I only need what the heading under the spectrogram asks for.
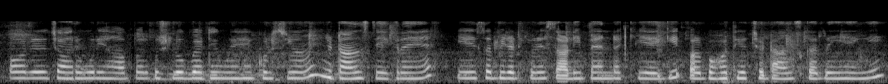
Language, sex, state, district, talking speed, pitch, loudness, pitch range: Hindi, female, Bihar, Jamui, 215 wpm, 280 Hz, -18 LUFS, 275-290 Hz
